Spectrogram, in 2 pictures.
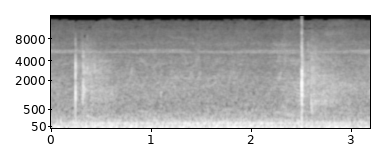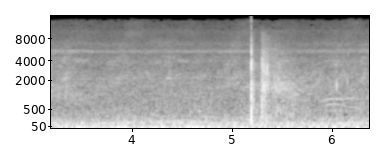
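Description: Three sharp cracks of baseball practice, about two and a half seconds apart, the middle one loudest, over a steady low outdoor hum.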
